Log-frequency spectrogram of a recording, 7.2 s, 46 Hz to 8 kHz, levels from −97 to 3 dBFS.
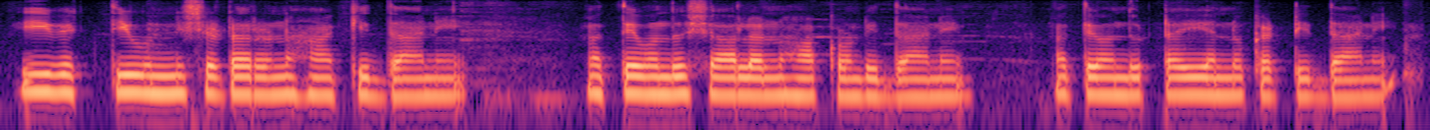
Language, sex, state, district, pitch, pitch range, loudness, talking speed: Kannada, female, Karnataka, Koppal, 185 Hz, 175-195 Hz, -17 LUFS, 135 wpm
